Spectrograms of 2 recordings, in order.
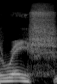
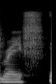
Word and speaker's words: Ralph: So I guess the L is Rafe. – Rafe.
